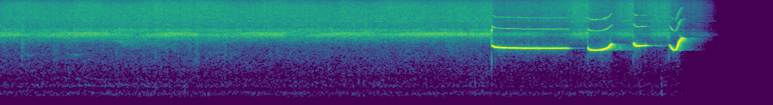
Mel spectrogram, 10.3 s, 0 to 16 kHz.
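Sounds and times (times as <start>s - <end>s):
Thrush-like schiffornis whistling song in South America: 6.6s - 9.4s.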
